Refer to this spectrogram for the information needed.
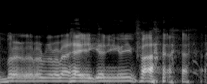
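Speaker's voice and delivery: slow, silly, hammed-up auctioneer voice. Telling listeners about an auction, doing the auctioneer's call in a silly auctioneer voice. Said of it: "I can't help but act silly when I do that".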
